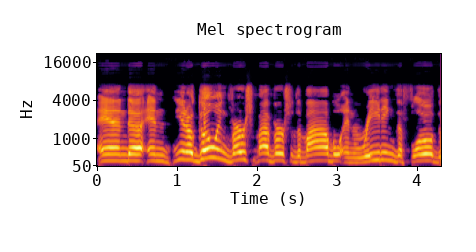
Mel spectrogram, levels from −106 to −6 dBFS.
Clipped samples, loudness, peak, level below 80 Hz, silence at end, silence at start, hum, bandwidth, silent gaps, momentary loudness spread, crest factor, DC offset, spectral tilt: under 0.1%; -18 LUFS; -2 dBFS; -68 dBFS; 0 s; 0 s; none; 7 kHz; none; 10 LU; 16 dB; under 0.1%; -4 dB/octave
